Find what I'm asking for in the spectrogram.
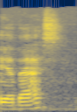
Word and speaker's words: Abass: Beside me is the lovely Kelly Abass. Did I say that right? – Yes, you did. – I didn't know if it was like Atlas, like Atlas, or... – Most people get it wrong, but mm-hmm.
